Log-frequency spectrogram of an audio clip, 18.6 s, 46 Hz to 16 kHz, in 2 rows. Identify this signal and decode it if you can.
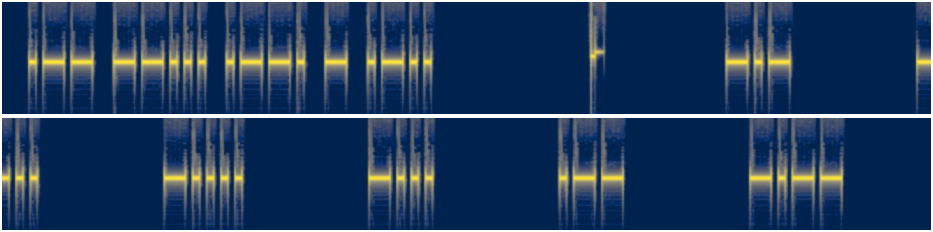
Morse code, heard as a keyed tone, about 17 wpm, spaced as for 8 wpm, 700 Hz. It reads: W7PTL KD6BWY
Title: USA Call Signs - 6x Character Spacing - 17wpm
